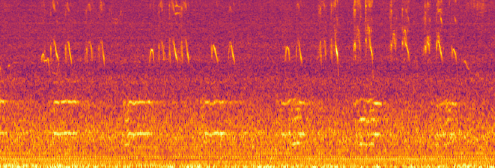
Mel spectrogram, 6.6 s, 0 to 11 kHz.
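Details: Bald eagles at the Decorah nest on the evening of 8 April 2014, with the mother feeding eaglets while the father makes prey deliveries: high, thin piping chirps in quick clusters of three to five, repeating about every second over a steady low hum.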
